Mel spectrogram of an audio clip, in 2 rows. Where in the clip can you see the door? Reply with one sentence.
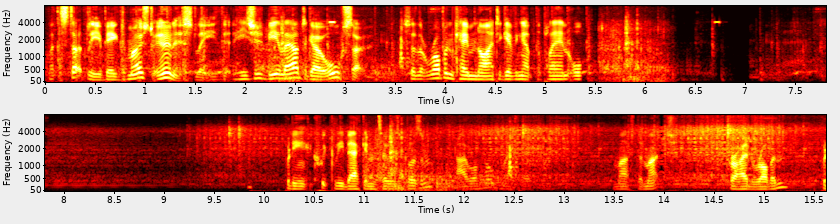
The door can be heard from 2.0 to 3.7 s, from 5.5 to 6.3 s and from 10.9 to 12.6 s.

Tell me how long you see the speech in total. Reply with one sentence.
The speech can be heard for 11 seconds in total.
